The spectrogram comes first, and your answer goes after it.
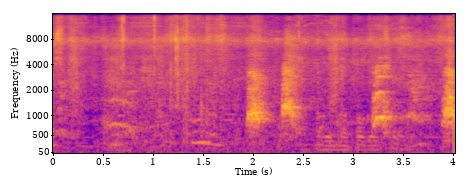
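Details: Pure white Poodle with a liver nose during a stud session at a house in Manaoag, Pangasinan, giving four short, sharp barks spaced irregularly over the last two seconds, with quiet talking underneath.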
